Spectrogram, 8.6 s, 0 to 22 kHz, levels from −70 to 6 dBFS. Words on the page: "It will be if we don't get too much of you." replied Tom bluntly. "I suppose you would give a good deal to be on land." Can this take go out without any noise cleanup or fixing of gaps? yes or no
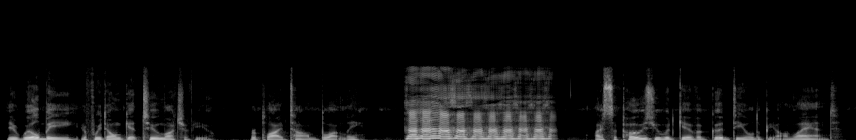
no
